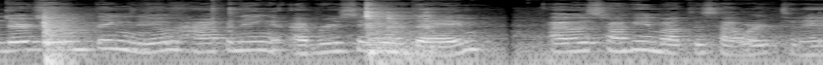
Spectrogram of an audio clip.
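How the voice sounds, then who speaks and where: A woman's fairly high voice, showing ordinary pitch variation, comes through noticeable background noise. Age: 20s. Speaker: vlogger giving life advice. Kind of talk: casual monologue vlog. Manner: casual, filler-heavy.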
